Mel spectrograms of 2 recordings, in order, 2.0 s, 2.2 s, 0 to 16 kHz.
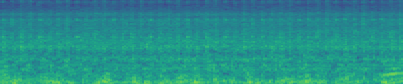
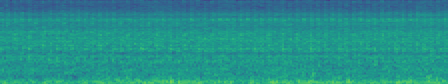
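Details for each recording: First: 2016 Mitsubishi Montero Sport diesel: idle with a constant raspy whirr over the clatter, even at idle; first blamed on the turbo, diagnosed as a worn bearing inside the alternator. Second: 2016 Mitsubishi Montero Sport diesel, after replacing the failed alternator bearing: even idle clatter with no squeal or rumble from the accessory drive; the noise is gone, normal engine sound.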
